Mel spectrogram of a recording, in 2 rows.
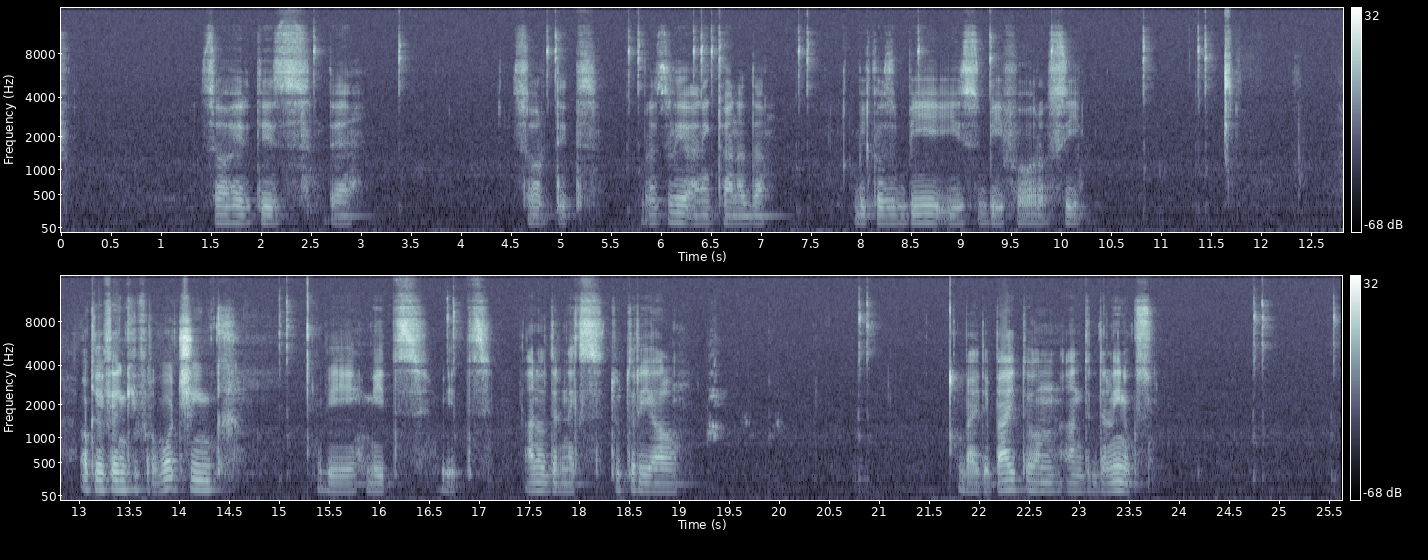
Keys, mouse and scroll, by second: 0.0 click, 2.6 click, 4.9 click, 5.8 click, 6.4 click, 7.5 click, 8.7 click, 10.0 click, 11.5 click, 15.1 click, 16.8 click, 19.4-19.7 scroll up 1, 20.9 click, 24.8 click.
